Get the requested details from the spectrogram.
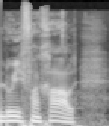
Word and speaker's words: Louis van Gaal: Louis van Gaal ähm, ersetzt. Warum ich da jetzt so, so einen Akzent gemacht habe, weiß ich auch nicht. Aber immerhin richtig ausgesprochen.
